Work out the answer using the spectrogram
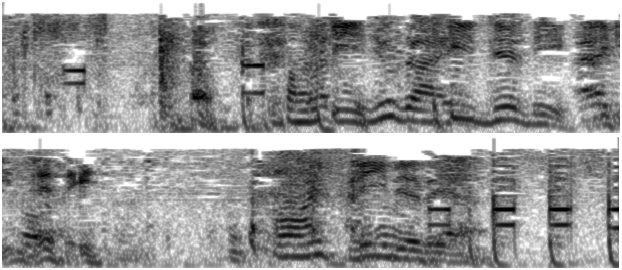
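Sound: telephone touch-tone dialing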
